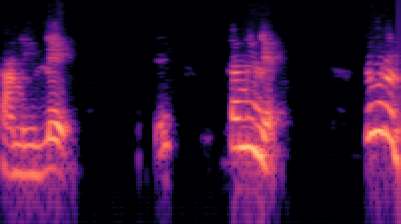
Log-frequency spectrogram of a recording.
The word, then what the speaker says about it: caminé: And again, making sure we're really putting the stress on that E at the end, because otherwise we would pronounce it, if there's no accent, we would pronounce it camine. And that's not right. It should be caminé.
